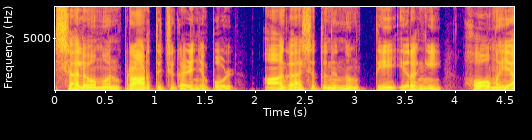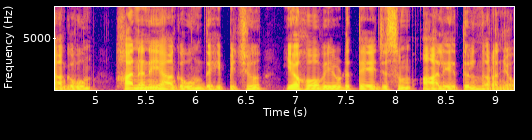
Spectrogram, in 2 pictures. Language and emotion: Malayalam, neutral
